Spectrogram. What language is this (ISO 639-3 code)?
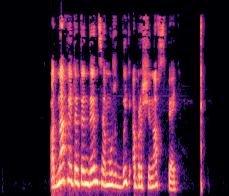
rus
